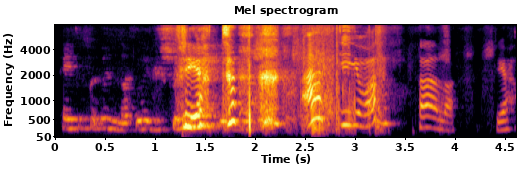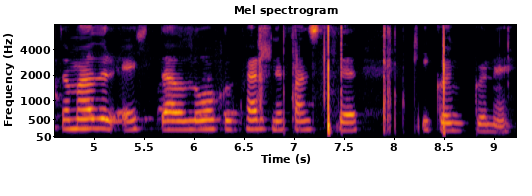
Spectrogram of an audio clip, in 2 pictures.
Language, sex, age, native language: Icelandic, female, 11, German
